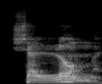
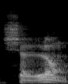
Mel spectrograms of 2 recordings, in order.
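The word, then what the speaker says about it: שלום: Kamatz, A vowel, sound like the U in the word sun. A, Sha, and with the Lamed, you can say sounds. You can hear the sound O. Shalom, Shalom.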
